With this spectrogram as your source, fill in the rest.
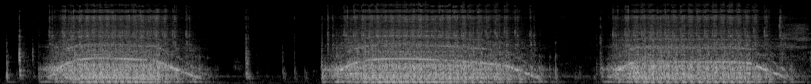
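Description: A sewing machine stitches fabric around the tight curved neck of an adult bib in three loud, sustained bursts, each revving up, holding steady and winding down, separated by short pauses.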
